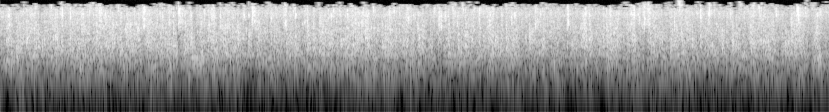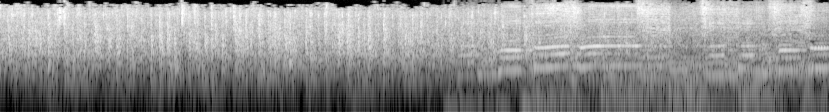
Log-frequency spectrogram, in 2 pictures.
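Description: Steady, dense morning rain patters down loudly for about ten seconds, a continuous hiss of drops on a surface, before music with sustained tones fades in over the last couple of seconds.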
